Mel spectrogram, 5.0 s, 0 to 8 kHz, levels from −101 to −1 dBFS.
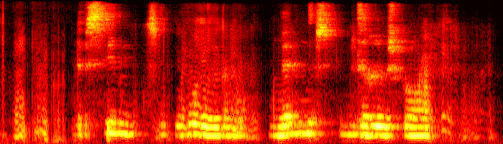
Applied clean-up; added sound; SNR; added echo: neural mask model DeepFilterNet 3.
